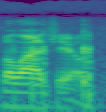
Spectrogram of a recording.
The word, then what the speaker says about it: Bella-Geo: and her geocaching name is Bellagio but we pronounce it Bellagio and this is our introductory video for the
